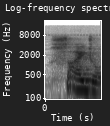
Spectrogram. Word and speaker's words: Sigel: Uh I call Sigil Sigel not Sigil because of the German pronunciation but whatever way he pronounces it um was at the undergrad level.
